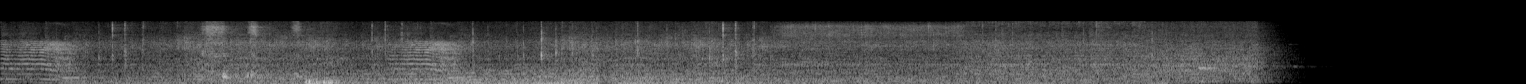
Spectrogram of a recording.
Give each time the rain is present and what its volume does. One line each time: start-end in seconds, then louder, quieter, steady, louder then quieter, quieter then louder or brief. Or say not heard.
0.0-12.6 steady.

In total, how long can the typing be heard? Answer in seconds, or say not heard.
11 s.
